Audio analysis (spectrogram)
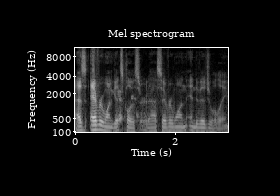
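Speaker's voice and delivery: ordinary talk, nothing marked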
